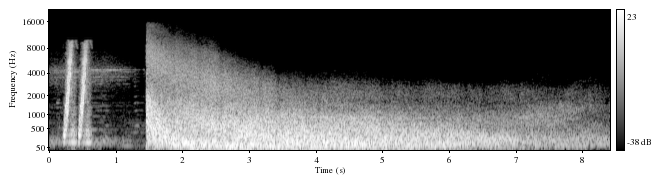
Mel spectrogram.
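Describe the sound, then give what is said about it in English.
Two quick, sharp starfighter cannon blasts zap out in succession, shooting down the two TIE fighters on Luke's tail, followed by a loud explosion whose deep roar rumbles and slowly fades over several seconds. No voices. “And with soft cannon blasts, there were no more TIEs on Luke's tail.”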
